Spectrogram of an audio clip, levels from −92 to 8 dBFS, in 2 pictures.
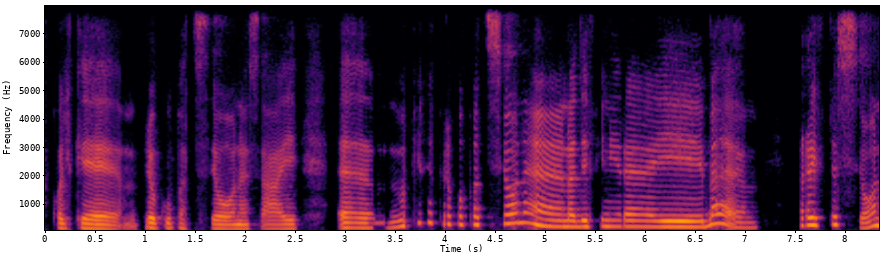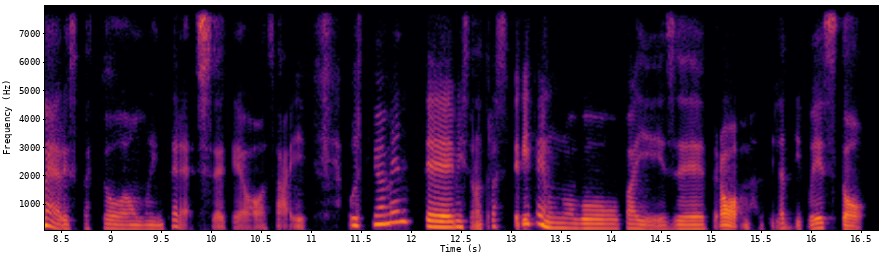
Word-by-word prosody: qualche, 150 -5 +2
mhmm, - - -13
preoccupazione, 155 -4 0
sai. 145 +1 -4 0.3
Ehm, 175 -1 0 0.2
ma 225 +3 0
più 290 +10 -10
che 350 -1 -3
preoccupazione 290 -3 +1
la 210 0 +4
definirei, 210 -2 +4
beh, 215 - 0 0.4
riflessione 255 - +2
rispetto 145 0 -9
a 135 - -7
un 135 0 -8
interesse 135 +12 -8
che - - -14
ho, - - -11
sai. - - -12 0.4
Ultimamente 260 - +2
mi 205 - +1
sono 200 - -9
trasferita 225 +8 -4
in 260 - +7
un 175 -2 -3
nuovo 160 -2 -3
paese, 140 -2 -5
però, 135 0 +2
mhmm, - - -14
al 135 - -27
di - - -23
là 165 - -8
di 170 -7 -15
questo, 155 -6 -3
185 Hz, 125 wpm, -24 LUFS, -, 0.4 s, in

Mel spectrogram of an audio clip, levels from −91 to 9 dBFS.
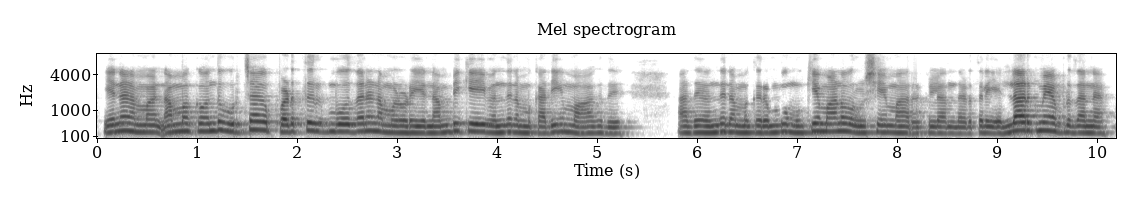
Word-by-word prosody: ஏன்னா 225 +3 +2
நம்ம 200 -1 0
நமக்கு 225 +3 0
வந்து 235 +3 +2
உற்சாகப்படுத்திருக்கும்போது 220 -2 +1
தான, 235 +1 +1
நம்மளுடைய 190 -2 0
நம்பிக்கை 225 +3 0 0.2
வந்து 195 +2 0
நமக்கு 180 -1 -2
அதிகமா 200 -2 -2
ஆகுது. 175 -2 -4 0.7
அது 185 +1 -2
வந்து 195 +3 +1
நமக்கு 190 -1 -1
ரொம்ப 195 +3 -1
முக்கியமான 220 +3 +1
ஒரு 190 - 0
விஷயமா 195 -1 -2
இருக்குல, 175 +1 -4
அந்த 170 0 -4
இடத்துல 180 +1 -2
எல்லாருக்குமே 245 +4 +4
அப்டிதான? 185 -3 -1
200 Hz, 140 wpm, -23 LUFS, 185-225 Hz, 0.7 s, எல்லாருக்குமே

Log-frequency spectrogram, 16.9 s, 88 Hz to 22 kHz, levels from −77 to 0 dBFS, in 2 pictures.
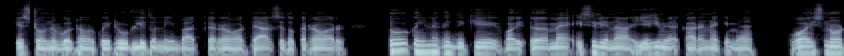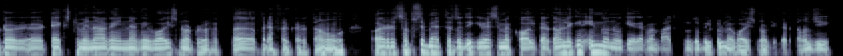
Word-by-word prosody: किस 105 +1 -1
टोन 95 -1 +1
में 95 -1 +1
बोल 95 0 +2
रहा - - -1
हूँ 95 - +1
और - - -4
कोई 95 0 +2
रूडली 100 +2 +2
तो - - +1
नहीं 95 - -1
बात 95 0 -2
कर 95 -1 -1
रहा 95 - 0
हूँ 95 - 0
और 95 - -2
प्यार 95 -1 -1
से - - 0
तो - - -1
कर - - -3
रहा 95 - 0
हूँ। 95 - +1
और 95 - -3 0.5
तो 150 +2 +4
कहीं 130 -3 +2
न 130 0 +1
कहीं 120 0 0
देखिए 110 0 0
वही 95 0 +1
अ, 100 - -2 0.2
मैं 105 0 0
इसीलिए 115 -5 0
ना 100 -1 0
यही 105 +2 0
मेरा 105 -2 0
कारण 95 +1 -1
है 95 - 0
कि - - -6
मैं 95 -1 -1 0.4
वॉइस 115 +3 +2
नोट 115 -2 +2
और 105 -1 +3
अ, 100 0 0
टेक्स्ट 105 0 -2
में 100 -1 +3
ना 105 +1 +3
कहीं 100 -1 +2
ना 100 0 +1
कहीं 105 0 +2
वॉइस 105 +1 0
नोट 95 -3 +1
प्रेफ - - +1
अ, 95 +2 0
प्रेफ़र - - -1
करता - - -2
हूँ - - +3 0.3
और 115 0 +3
सबसे 135 +3 0
बेहतर 115 - 0
तो 110 - +1
देखिए 110 0 +1
वैसे 110 -1 0
मैं 110 - +3
कॉल 100 +1 +1
करता 105 +1 0
हूँ। 115 - +4
लेकिन 130 +2 +2
इन 130 - +4
दोनों 105 -5 +1
की 95 - -2
अगर 95 0 -2
मैं 95 -2 -3
बात 90 0 -7
करूँ 90 - -9
तो - - +1
बिल्कुल - - -1
मैं - - +2
वॉइस - - -2
नोट - - -3
ही - - -12
करता - - -10
हूँ। 90 - +1
जी। 90 -1 -2
100 Hz, 295 wpm, -22 LUFS, 95-110 Hz, 0.5 s, तो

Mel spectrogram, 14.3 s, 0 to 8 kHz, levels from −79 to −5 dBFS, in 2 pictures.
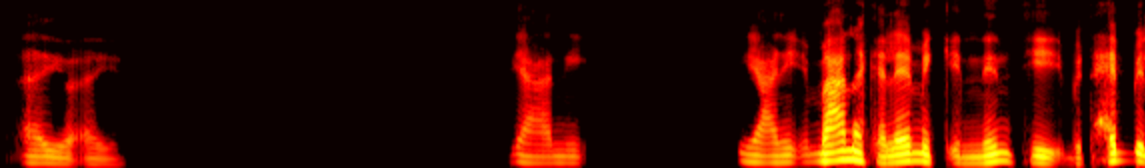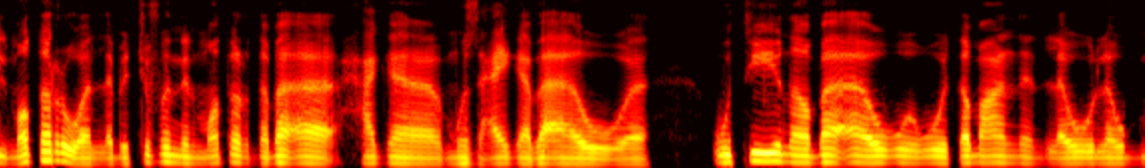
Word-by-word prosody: أيوه، 110 -5 -9
أيوه. 90 -2 -16 2.4
يعني 110 -2 -12 0.9
يعني 120 -1 -6
معنى 145 +3 +5
كلامِك 130 +2 +2
إن 105 +1 -5
أنتِ 135 0 +1
بتحبي 135 +7 -1
المطر 135 +7 +2
والَّا 95 -3 +1
بتشوفي 120 +7 -5
إن 115 -3 0
المطر 110 +3 -2
ده 105 -1 -5
بقى 110 -3 +1
حاجة 100 -3 -2
مزعجة 100 +1 -3
بقى، 100 -1 +1
و 90 0 -2 0.4
وطينة 130 -1 +3
بقى 120 -1 +3
و 110 -1 -2
وطبعًا 115 +1 0 0.2
لو 100 +1 -1
لو 100 0 -2
110 Hz, 110 wpm, -25 LUFS, 100-120 Hz, 2.4 s, معنى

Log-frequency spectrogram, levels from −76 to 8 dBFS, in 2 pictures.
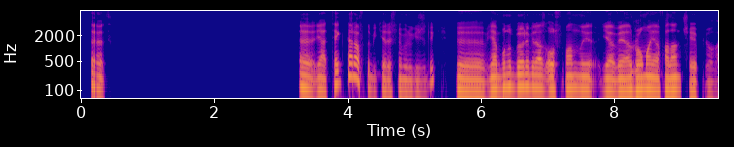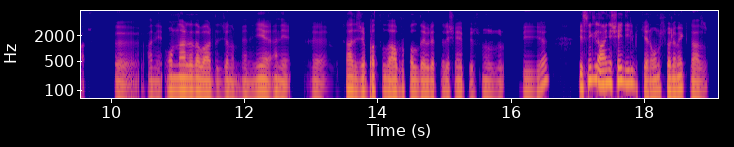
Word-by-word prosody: Evet. - - -1 2.8
Eee, 115 -3 +4
ya, 100 -2 +2
tek 140 +7 -2
taraflı 195 - +3
bir 95 - -12
kere 95 -3 -2
sömürgecilik. 90 - -6 0.3
Eee, 95 -3 +3
ya, 105 +2 +3
bunu 115 0 +1
böyle 120 0 +4
biraz 115 -2 +3
Osmanlı'ya 105 -2 +1
veya 100 +1 +4
Roma'ya 105 +1 +5
falan 100 0 +3
şey 90 - -4
yapıyorlar. 80 -2 -9 0.3
Eee, 80 -5 -5 0.3
hani 85 -1 -9
onlarda 100 +1 +2
da 95 - +3
vardı 85 -2 -1
canım. 85 -1 -7
Hani, 85 -1 -8
niye, 95 0 +1
hani, 90 -6 -5 0.3
eee, 80 -8 -8 0.3
sadece 100 -3 0
batılı, 100 -3 -1
Avrupalı 90 -1 -2
devletlere 85 +1 -3
şey 90 0 -6
yapıyorsunuz 85 0 -9 0.3
diye. 95 - -4 0.5
Kesinlikle 170 +8 +4
aynı 150 +1 +5
şey 175 +4 +3
değil 155 -1 0
bir 125 - -12
kere 85 -4 -2
onu 95 +3 -1
söylemek 100 +2 0
lazım. 85 +6 -3
95 Hz, 140 wpm, -23 LUFS, 90-105 Hz, 2.8 s, Roma'ya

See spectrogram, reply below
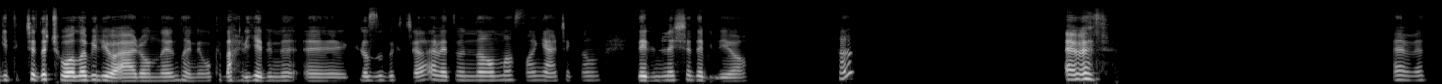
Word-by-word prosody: gittikçe 210 +3 -1
de 235 - +9
çoğalabiliyor 200 -3 +6
eğer 170 +1 +3
onların 175 +2 -4
hani 170 -4 -8
o 175 - -12
kadar 180 +1 -3
bir 175 - -7
yerini, 180 -1 -2
eee, 165 0 -6
kazıdıkça. 190 0 -5
Evet, 200 -2 0
önünü 195 -1 -8
almazsan 195 0 -4
gerçekten 190 +1 -8 0.4
derinleşebiliyor 190 -4 -1 1.0
da. - - -3
Hı? - - 0 2.2
Evet. 240 - +6 2.8
Evet. 205 -1 -7
190 Hz, 85 wpm, -21 LUFS, 175-200 Hz, 2.8 s, de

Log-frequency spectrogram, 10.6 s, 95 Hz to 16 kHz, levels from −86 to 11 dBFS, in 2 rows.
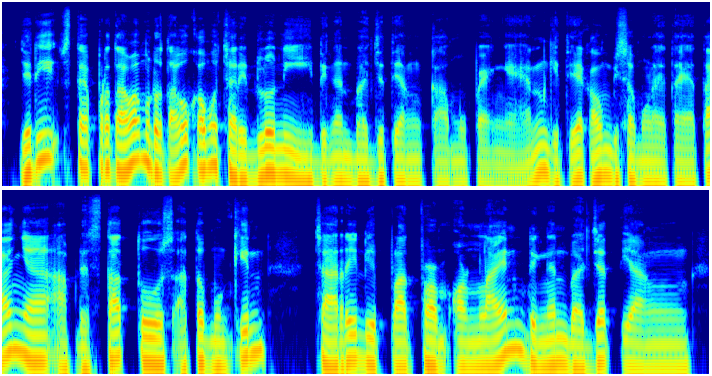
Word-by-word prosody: jadi 190 +10 +3
step 160 -3 -1
pertama 160 +3 +4
menurut 145 -7 +4
aku 170 - +4
kamu 155 +2 +3
cari 120 -4 +3
dulu 135 +5 +5
nih 115 -6 +1
dengan 105 0 -3
budget 100 +2 -4
yang 100 -2 -3
kamu 90 +1 -8
pengen 80 - -4
gitu 105 +2 -4
ya, - - -5
kamu 120 +4 +1
bisa 110 -1 -2
mulai 95 -1 -3
tanya-tanya, 140 - +1
update 105 -2 -5
status, 135 -3 +2
atau 110 +5 0
mungkin 150 +10 -1 0.4
cari 125 +4 +2
di 130 -2 +2
platform 115 0 +1
online 120 +11 +1
dengan 125 0 +1
budget 110 +5 0
yang, 110 -1 -4
115 Hz, 175 wpm, -22 LUFS, 105-140 Hz, 0.4 s, dulu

